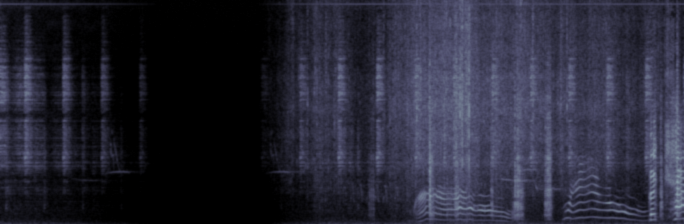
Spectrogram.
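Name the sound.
frightened cat meowing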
